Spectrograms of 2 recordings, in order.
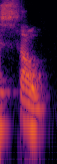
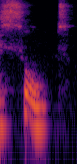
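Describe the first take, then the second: First: The word is said in an Essex accent. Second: The word is said in a standard accent. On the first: "I say salt because I come from Essex. Salt, S A W T" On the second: "you'll notice I don't say salt"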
